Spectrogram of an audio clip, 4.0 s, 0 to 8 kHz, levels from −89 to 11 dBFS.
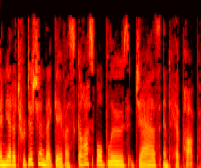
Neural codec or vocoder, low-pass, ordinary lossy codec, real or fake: codec, 16 kHz, 16 kbps, FunCodec, trained on LibriTTS, 50 frames a second; 7.2 kHz; MP3, 32 kbps; fake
